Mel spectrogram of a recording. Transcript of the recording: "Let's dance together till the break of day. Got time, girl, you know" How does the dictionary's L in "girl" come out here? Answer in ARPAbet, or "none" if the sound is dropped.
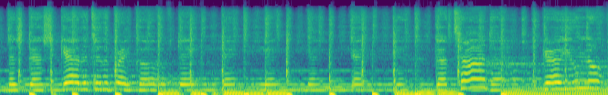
L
